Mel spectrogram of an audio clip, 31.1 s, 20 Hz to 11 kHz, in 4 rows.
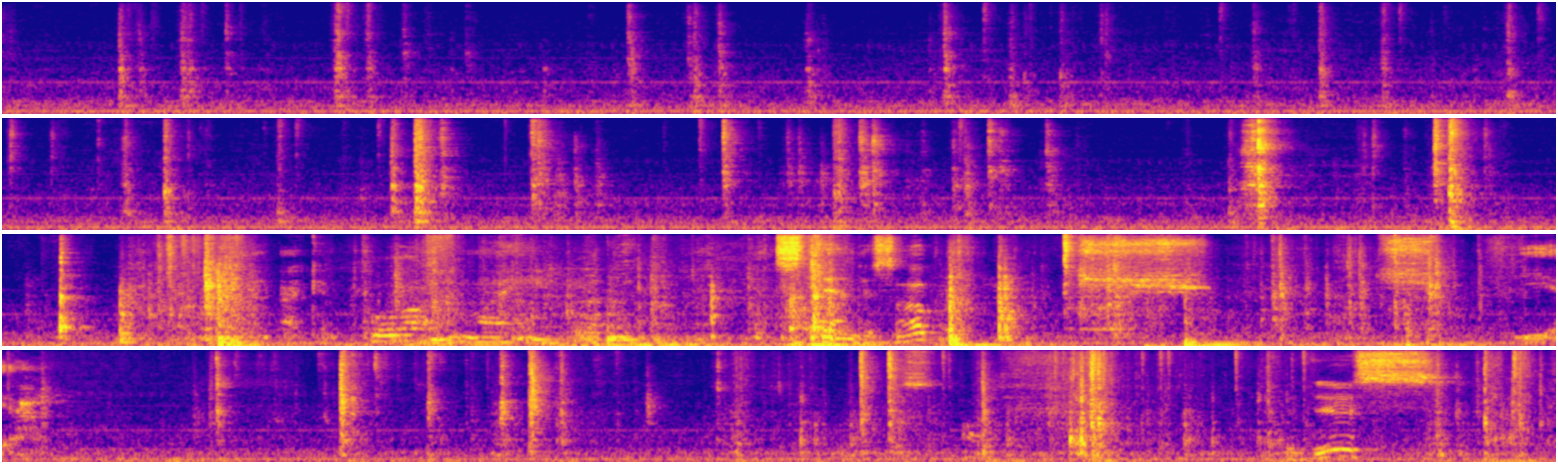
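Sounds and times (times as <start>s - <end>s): faint steady hum: 0.0s - 31.0s
clicks of computer parts handled: 6.6s - 13.2s.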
